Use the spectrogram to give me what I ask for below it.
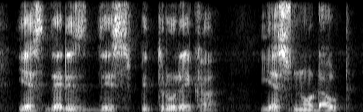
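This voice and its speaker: In a very clean recording with a silent background, a man speaks at a fairly slow pace with a medium pitch and a dark, mellow tone. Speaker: astrologer and palmist. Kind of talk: tutorial. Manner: hesitant, many fillers.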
